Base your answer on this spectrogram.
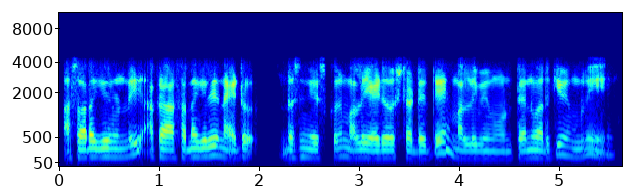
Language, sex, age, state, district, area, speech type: Telugu, male, 45-60, Telangana, Peddapalli, urban, conversation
